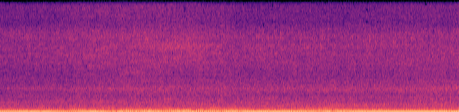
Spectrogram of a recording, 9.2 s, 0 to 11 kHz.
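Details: Restored 1938 SS Jaguar 3½ Drophead six, running. Steady, deep, even drone with no knocks, misses or ticks. Runs sweetly.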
